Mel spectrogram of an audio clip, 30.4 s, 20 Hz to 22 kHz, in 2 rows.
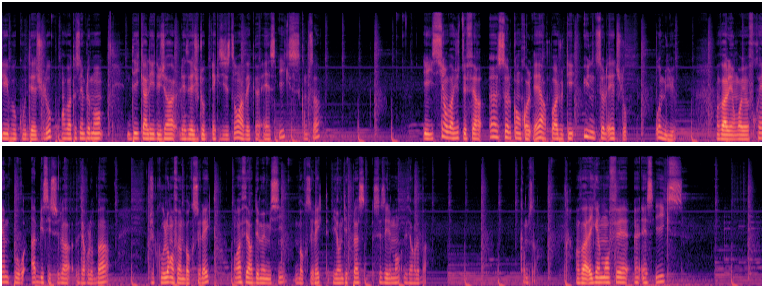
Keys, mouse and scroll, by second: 1.6 shift+scroll up 5, 5.2 s, 9.9 ctrl+r, 14.4 z, 15.3 right click, 15.8 b, 18.1-18.9 shift+scroll up 2, 20.1 b, 22.0-25.1 drag, 26.6 a, 26.9 a, 27.6 s.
